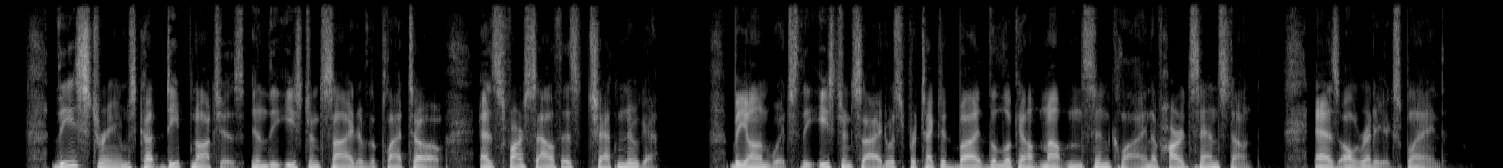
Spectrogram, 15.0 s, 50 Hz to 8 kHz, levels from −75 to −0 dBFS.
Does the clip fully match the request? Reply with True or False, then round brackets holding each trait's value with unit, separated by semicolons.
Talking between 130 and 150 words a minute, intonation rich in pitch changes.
False (145 wpm; 4.7 semitones)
